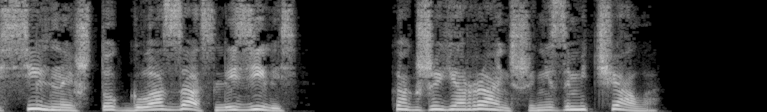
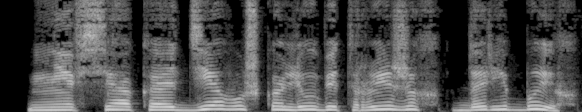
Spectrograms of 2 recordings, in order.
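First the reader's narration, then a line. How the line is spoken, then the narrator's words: Plain. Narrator (Russian): сказала торговка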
